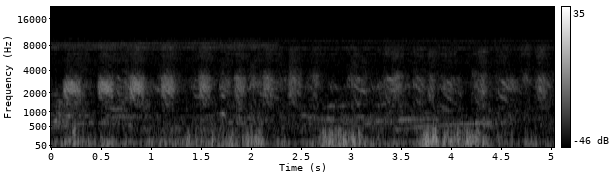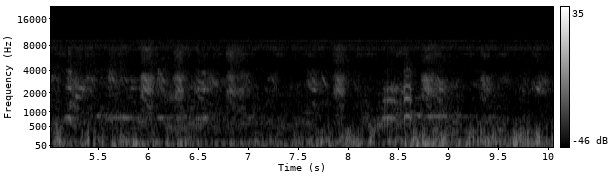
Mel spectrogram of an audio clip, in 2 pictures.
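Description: Birds calling in a dense run of short repeated calls, several a second. A low rumble rises about three to four seconds in.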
